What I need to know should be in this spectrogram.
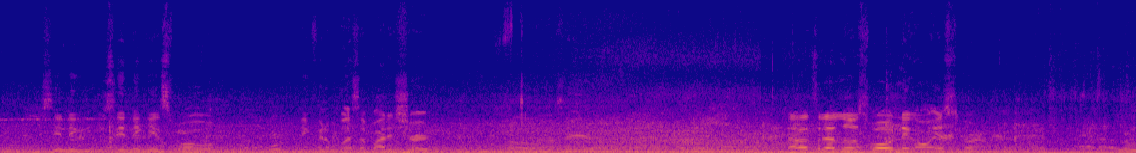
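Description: A young man talks casually close by, outdoors.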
